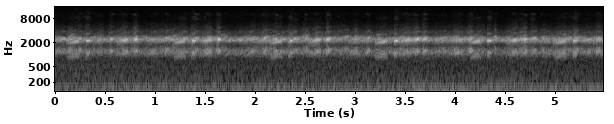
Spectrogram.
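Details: Pacific tree frogs calling at night in Richmond, British Columbia, Canada: a dense, unbroken chorus of many overlapping croaks forming a steady, pulsing drone in two pitch layers, with a faint low rumble underneath.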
